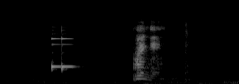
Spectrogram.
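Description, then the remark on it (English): An iPhone dialing a call: a couple of short electronic beep tones, then a ringing tone, a brief burst of voice-like sound and a faint click, all fairly quiet. “Ringing.”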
